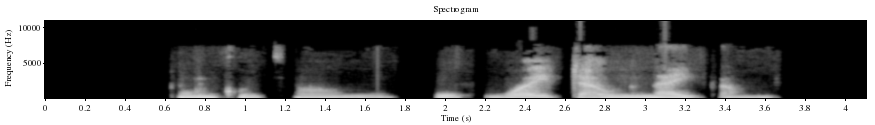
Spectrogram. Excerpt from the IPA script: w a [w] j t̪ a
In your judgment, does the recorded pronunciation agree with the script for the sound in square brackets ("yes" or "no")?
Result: no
